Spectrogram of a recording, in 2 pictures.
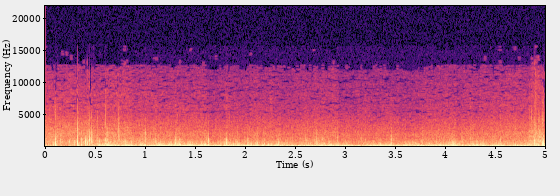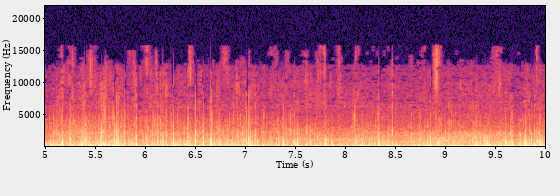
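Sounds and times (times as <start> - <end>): heavy rain on floodwater: 0.0 - 2.7, 4.8 - 10.0.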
